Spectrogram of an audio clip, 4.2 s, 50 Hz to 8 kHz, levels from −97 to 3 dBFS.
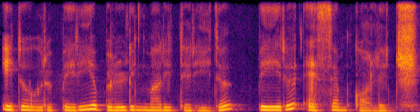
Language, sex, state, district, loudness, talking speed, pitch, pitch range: Tamil, female, Tamil Nadu, Nilgiris, -17 LUFS, 140 wpm, 220 Hz, 210-240 Hz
